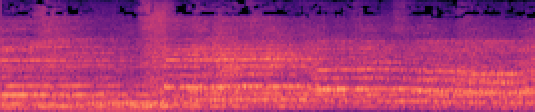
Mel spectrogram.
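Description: A congregation singing a hymn of praise together, many voices holding long sung notes.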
